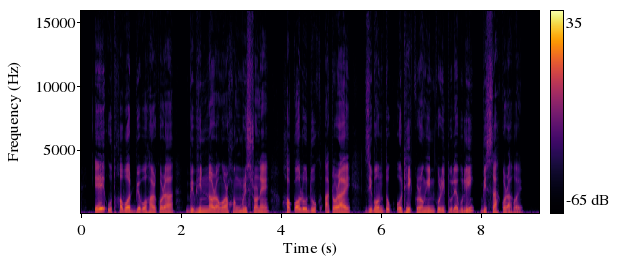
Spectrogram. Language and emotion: Assamese, neutral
